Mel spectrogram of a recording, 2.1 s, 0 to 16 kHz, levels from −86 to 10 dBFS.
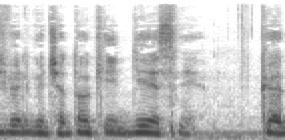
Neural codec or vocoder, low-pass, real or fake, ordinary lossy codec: vocoder, 44.1 kHz, 128 mel bands, Pupu-Vocoder; 14.4 kHz; fake; MP3, 64 kbps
